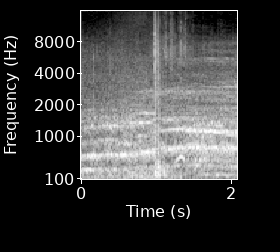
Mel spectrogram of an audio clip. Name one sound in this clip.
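Skis slap down onto a snowy landing slope.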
